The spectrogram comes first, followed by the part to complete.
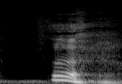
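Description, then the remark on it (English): A single human yawn late in the evening after a long day: a sudden breathy intake that slides into a drawn-out voiced groan, falling in pitch and trailing off softly, with no talking around it. “There's my crypto crow yawn again.”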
